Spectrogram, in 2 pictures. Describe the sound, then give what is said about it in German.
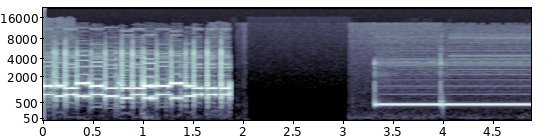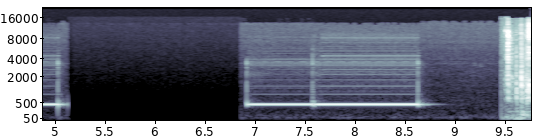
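A warbling electronic tone gives way to two long, steady mid-pitched telephone ringing tones, each about two seconds with a pause between, then a short burst as the line connects, as the Tiger & Loop Hörspielshow phones a boy's friend. No talking. “Dann rufen wir ihn jetzt an.”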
